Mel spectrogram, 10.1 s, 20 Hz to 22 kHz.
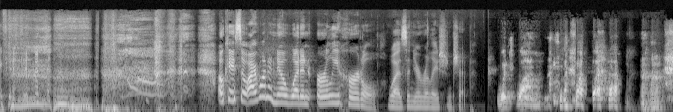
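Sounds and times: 
laughter: 0:00.0 - 0:00.9, 0:07.8 - 0:10.0
speech: 0:00.0 - 0:01.9, 0:03.3 - 0:10.0
person breathing heavily with deep heaving breaths, gasps and groans: 0:00.2 - 0:03.3, 0:09.8 - 0:10.0.

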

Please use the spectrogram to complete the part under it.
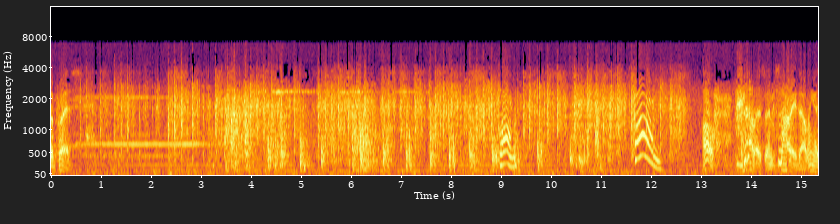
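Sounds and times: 
speech: 0:00.0 - 0:00.6, 0:09.0 - 0:09.5, 0:14.3 - 0:15.3
faint tonal hum: 0:00.0 - 0:15.3
typewriter typing: 0:00.6 - 0:12.8.

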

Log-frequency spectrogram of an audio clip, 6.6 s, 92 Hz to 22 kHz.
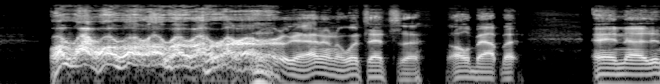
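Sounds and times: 
drug-sniffing dog on a plane barking and yowling: 0:00.5 - 0:02.8
speech: 0:00.5 - 0:05.3, 0:05.9 - 0:06.5.

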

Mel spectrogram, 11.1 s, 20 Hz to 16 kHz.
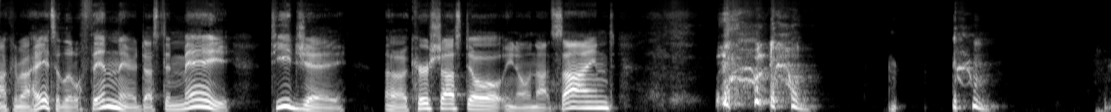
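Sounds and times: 
speech: 0:00.0 - 0:06.3, 0:07.2 - 0:08.2, 0:08.9 - 0:10.0
person coughing: 0:07.2 - 0:08.2, 0:09.6 - 0:10.0.

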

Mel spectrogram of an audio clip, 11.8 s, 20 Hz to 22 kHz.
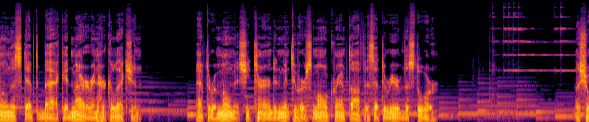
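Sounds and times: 
speech: 0:00.0 - 0:02.9, 0:03.8 - 0:08.8, 0:11.5 - 0:11.7
small bell over a shop's front door ringing: 0:09.7 - 0:11.7.

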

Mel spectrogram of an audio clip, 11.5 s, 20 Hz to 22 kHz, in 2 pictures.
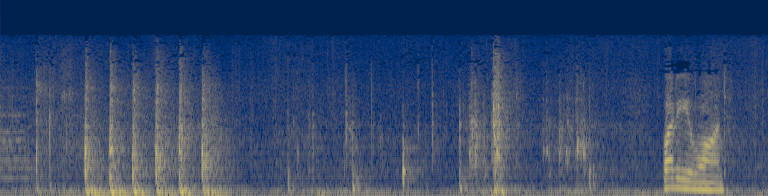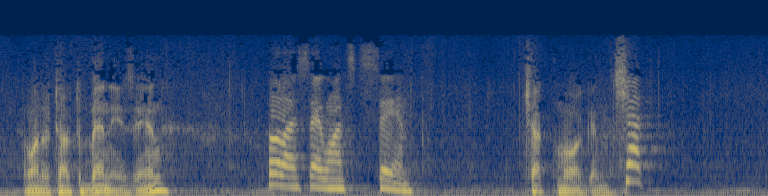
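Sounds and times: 
knocking on the wooden back door of a frame house: 0:00.6 - 0:01.8
speech: 0:05.0 - 0:07.1, 0:07.8 - 0:09.0, 0:09.7 - 0:10.7.

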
